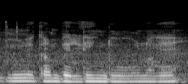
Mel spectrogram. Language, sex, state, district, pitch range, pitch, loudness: Chakma, male, Tripura, Dhalai, 135-145 Hz, 140 Hz, -16 LUFS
